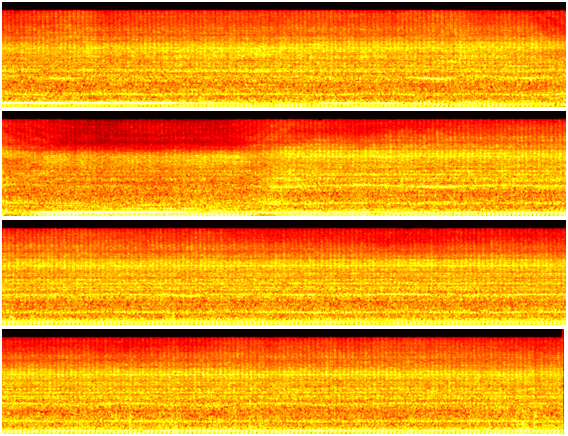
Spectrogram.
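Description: Stand-on leaf blower running steadily: an engine hum under the rush of air from the blower fan. The higher rush briefly drops away about eight seconds in and comes back around eleven seconds.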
